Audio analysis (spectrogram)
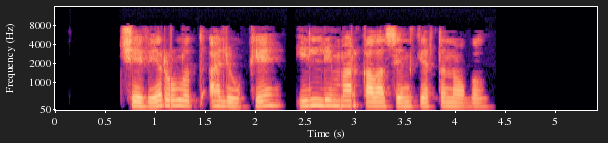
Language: Mari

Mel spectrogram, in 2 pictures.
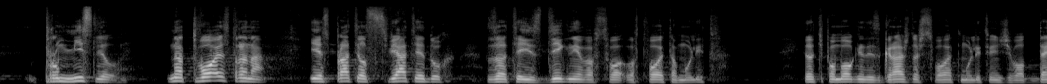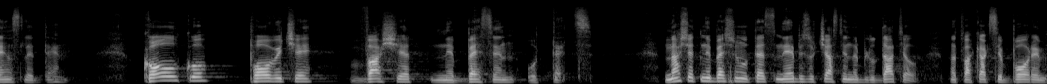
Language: Bulgarian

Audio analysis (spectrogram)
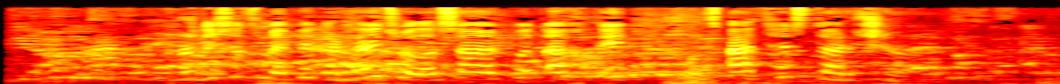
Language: Georgian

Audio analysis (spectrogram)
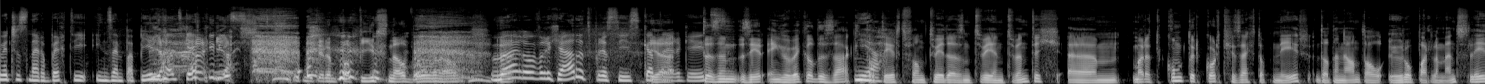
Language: Dutch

